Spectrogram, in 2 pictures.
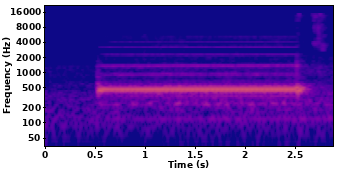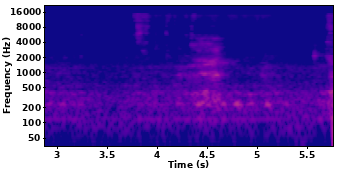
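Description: A telephone tone sounds as one loud, steady ring for about two seconds, then cuts off to quiet room noise with faint clicks.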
